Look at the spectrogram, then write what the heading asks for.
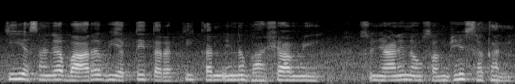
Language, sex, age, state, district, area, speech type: Sindhi, female, 30-45, Madhya Pradesh, Katni, urban, spontaneous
